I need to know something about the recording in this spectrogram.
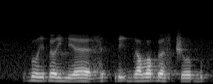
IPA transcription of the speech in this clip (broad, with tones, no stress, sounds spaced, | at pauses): ɠ ʊ˧˩ i̯ ɗ ə˧˩ i̯ lʲ ɛ˩˧˩ z | ɾ ḭ˧˩ b ɪ˨˦ lˠ ʊ˦ ɠ ə˩˧˩ z t͡ʃ ʊ˩˧˩ b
